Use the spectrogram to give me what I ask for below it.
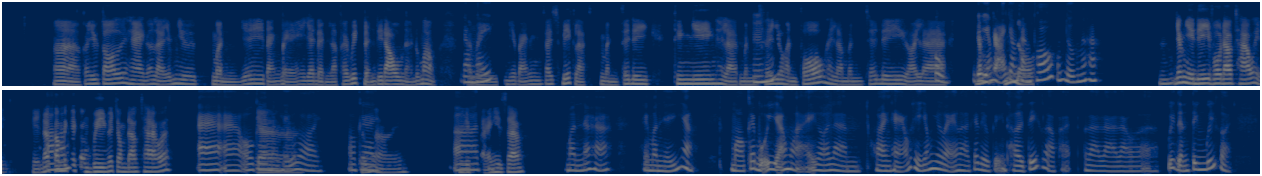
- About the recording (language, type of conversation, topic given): Vietnamese, unstructured, Làm thế nào để bạn tổ chức một buổi dã ngoại hoàn hảo?
- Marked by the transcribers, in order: tapping; other background noise; in English: "downtown"; in English: "downtown"; unintelligible speech; unintelligible speech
